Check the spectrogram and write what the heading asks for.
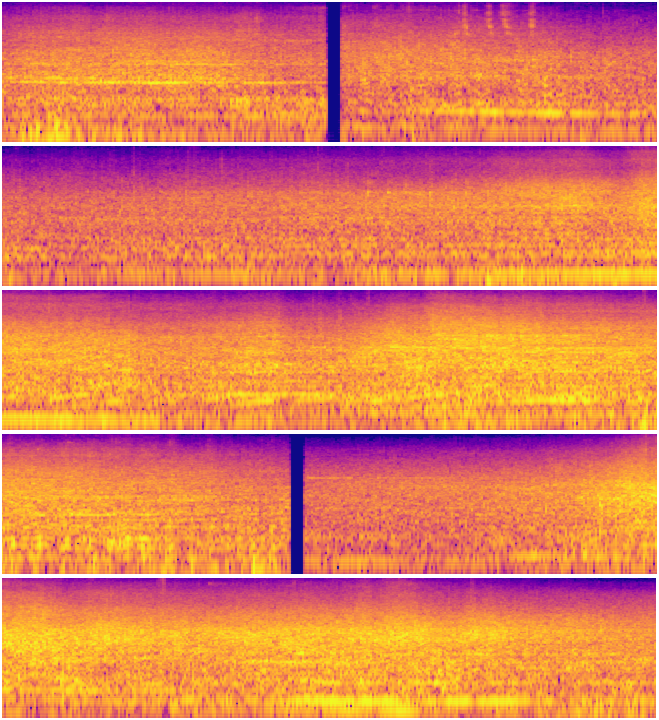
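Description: City street traffic: cars passing by, the noise swelling and fading away about three times, loudest in the second half. The sound cuts out abruptly for a moment twice.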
